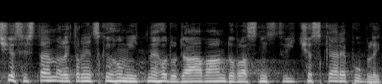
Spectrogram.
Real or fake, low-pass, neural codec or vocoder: real; 7.2 kHz; none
